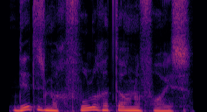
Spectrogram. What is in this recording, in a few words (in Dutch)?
Gevoelige tone of voice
